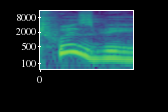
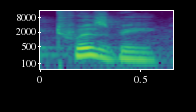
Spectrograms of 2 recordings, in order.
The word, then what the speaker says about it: TWSBI: Yada yada, but people have told me in the comments, no, it's pronounced Twisby. You're supposed to say Twisby.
